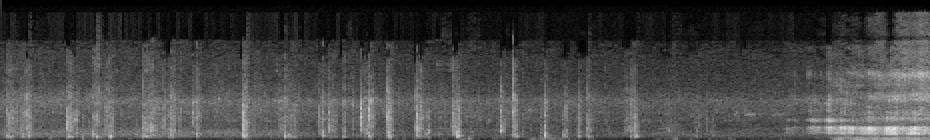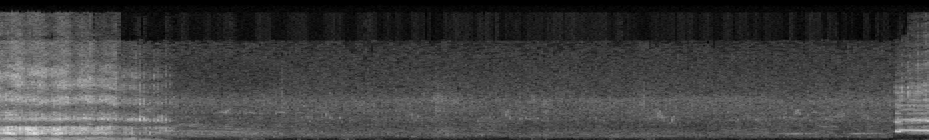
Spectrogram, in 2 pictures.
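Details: Horse whinnying within a galloping herd: quick, regular hoof clicks for about four seconds, then a loud, shaking neigh with a quavering tremolo lasting nearly two seconds, fading into quiet outdoor background.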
